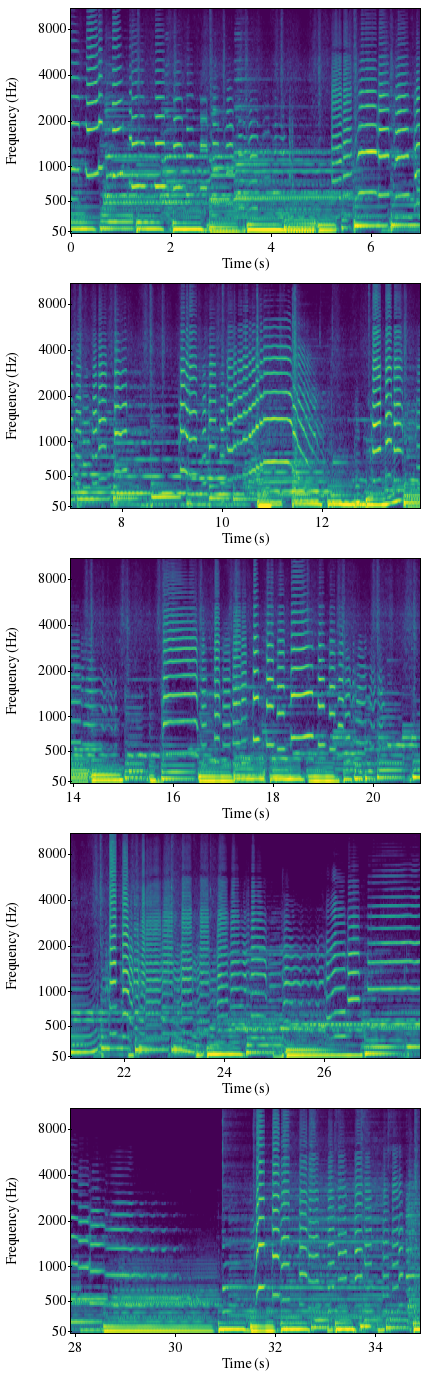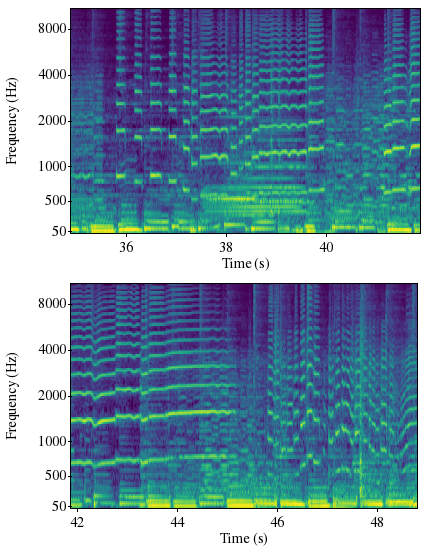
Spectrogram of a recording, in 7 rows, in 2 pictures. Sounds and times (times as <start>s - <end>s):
Orchestra: 0.0s - 48.8s
Trumpet: 0.0s - 48.8s.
